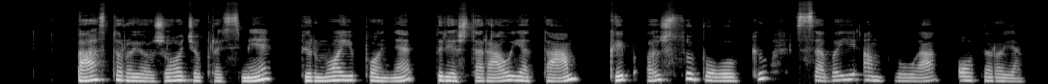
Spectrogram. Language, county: Lithuanian, Vilnius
